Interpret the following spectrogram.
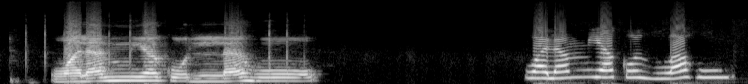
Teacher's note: اس لام کو موٹا نہیں کریں گے، صرف اللہ کے لام کو موٹا پڑھتے ہیں۔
